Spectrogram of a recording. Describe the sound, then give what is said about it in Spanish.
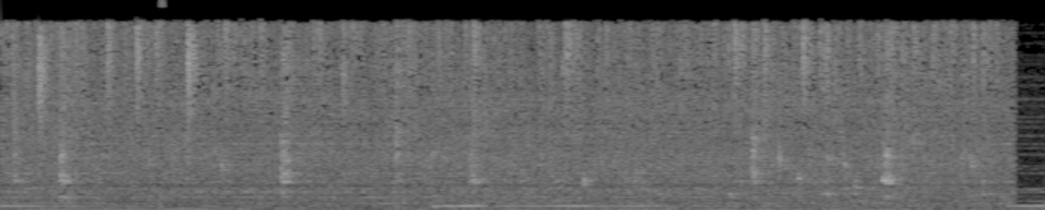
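A shower runs steadily in a bathroom, its water spray making a loud, even hiss that barely changes for several seconds before dropping off at the very end, with no voices. “se mete bajo el agua de la ducha”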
